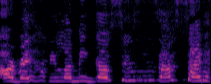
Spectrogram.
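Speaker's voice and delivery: high, very soft undertone; quiet, high-pitched brush-off; hushed aside. Acted. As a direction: keep it down so she can't hear. Hurried aside before greeting Susan.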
